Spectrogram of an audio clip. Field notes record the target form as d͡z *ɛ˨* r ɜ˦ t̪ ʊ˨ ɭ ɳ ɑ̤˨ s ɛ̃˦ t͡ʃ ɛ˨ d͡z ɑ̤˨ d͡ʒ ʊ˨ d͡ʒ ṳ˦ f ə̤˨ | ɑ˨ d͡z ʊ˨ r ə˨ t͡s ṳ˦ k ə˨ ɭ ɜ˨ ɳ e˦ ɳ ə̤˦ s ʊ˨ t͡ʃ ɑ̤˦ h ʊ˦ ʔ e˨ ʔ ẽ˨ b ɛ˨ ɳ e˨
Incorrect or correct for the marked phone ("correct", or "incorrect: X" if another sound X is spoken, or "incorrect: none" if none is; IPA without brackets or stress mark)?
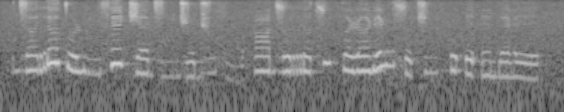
incorrect: ɜ˨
